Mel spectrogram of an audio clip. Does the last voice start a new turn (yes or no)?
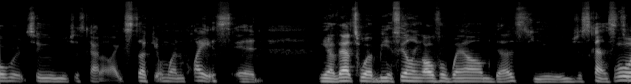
yes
